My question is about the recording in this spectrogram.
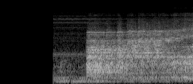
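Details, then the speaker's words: Timken bearing test rig under a 5 lb load, lubricated with M7 Gun Oil LPX: a harsh, rising scraping screech as the lube breaks down, smoking at around 3 seconds and significant bearing damage within 6 seconds. "it lasts a few seconds longer and starts smoking at around 3 seconds in 6 seconds the bearing was significantly damaged"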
